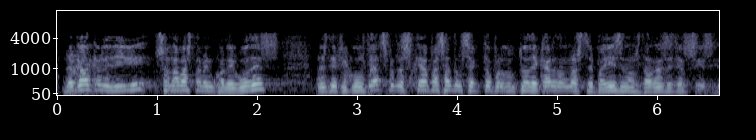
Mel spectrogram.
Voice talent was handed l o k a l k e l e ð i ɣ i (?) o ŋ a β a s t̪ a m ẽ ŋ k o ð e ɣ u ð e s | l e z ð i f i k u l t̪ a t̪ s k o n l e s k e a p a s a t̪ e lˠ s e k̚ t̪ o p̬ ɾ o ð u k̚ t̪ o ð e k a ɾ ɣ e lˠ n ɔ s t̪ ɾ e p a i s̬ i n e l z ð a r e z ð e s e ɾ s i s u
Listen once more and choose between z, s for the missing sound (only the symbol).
s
